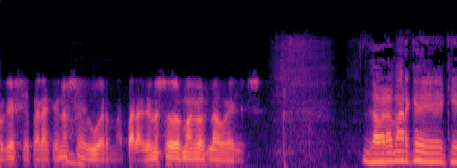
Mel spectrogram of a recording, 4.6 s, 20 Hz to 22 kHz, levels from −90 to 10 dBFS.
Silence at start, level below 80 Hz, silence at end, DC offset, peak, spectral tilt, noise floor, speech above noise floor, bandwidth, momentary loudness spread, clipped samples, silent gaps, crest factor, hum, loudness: 0 s; -56 dBFS; 0 s; under 0.1%; -2 dBFS; -7 dB/octave; -53 dBFS; 32 dB; 10.5 kHz; 13 LU; under 0.1%; none; 20 dB; none; -21 LUFS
